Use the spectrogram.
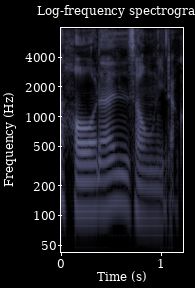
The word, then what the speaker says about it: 허난성: 이걸 중국식 발음은 허난성이라고 합니다.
